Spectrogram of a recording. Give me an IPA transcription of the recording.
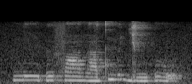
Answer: n iː ʔ ʉ f ɑ ð ɑ tʲ ŋ ɵ ɟ ʉ ʔ u

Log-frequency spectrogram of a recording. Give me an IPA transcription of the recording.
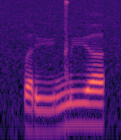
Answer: p ə ɾ y ŋ͡ǁ y ɐ̯

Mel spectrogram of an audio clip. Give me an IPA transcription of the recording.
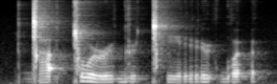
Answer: ɡ͡ǀ a˦ ʔ ǀ u˦˨ ɭ ʉ˦ ɡ ʉ˧ ǀʰ i˧ r ʉ˦ ʔ ɡʷ ə˧ ʔ

